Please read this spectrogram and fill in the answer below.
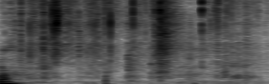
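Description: A diamond painting canvas being bent and handled, crinkling faintly, with a few soft crackles.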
